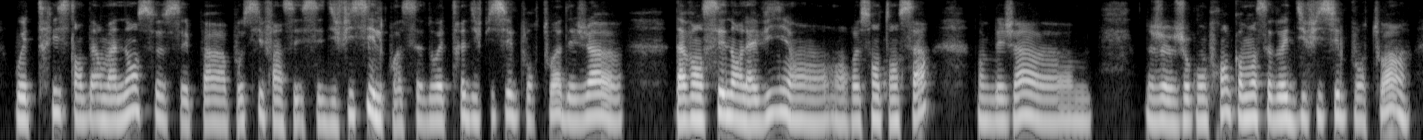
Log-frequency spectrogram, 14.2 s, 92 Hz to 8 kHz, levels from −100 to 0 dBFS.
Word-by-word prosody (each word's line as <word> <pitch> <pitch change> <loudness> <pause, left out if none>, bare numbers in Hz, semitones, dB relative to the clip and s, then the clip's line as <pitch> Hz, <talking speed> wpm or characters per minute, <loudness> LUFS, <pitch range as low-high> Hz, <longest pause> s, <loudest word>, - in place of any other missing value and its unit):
ou 180 - +4
être 175 0 0
triste 220 -3 -4
en 175 -1 0
permanence, 180 +6 0
c'est 165 -2 -5
pas 165 0 -4
possi 170 +5 -5
enfin, 170 -4 -3
c'est 165 +2 -6
c'est 170 +2 -6
difficile 185 - +2
quoi, 155 0 -8
ça 155 +3 -7
doit 170 +1 +1
être 170 - -4
très 195 - -3
difficile 190 +2 -1
pour 175 -2 -8
toi 105 0 -1
déjà, 180 +1 +2
heu, - - -6 0.6
d'avancer 180 +4 +6
dans 190 -3 +6
la 165 -1 +4
vie 210 +4 +1
en 175 - +2
en 170 0 -3
ressentant 170 +1 0
ça. 190 +10 -1 0.5
Donc 170 -1 -1
déjà, 185 +4 +1
hem, 170 0 -3 0.6
je 170 -1 +2
je 170 +2 0
comprends 175 +6 -1
comment 190 -1 +4
ça 185 0 -1
doit 180 0 +5
être 175 - +2
difficile 190 +2 -2
pour 175 -4 -5
toi, 130 - 0
175 Hz, 180 wpm, -25 LUFS, 170-190 Hz, 0.6 s, d'avancer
